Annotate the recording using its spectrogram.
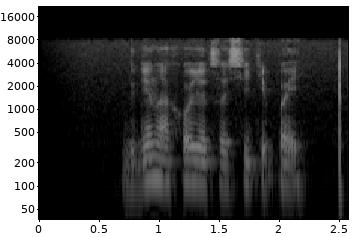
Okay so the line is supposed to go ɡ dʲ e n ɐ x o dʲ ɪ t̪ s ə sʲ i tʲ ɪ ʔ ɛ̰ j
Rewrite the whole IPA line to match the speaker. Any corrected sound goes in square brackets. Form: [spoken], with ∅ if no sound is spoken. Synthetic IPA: ɡ dʲ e n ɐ x o dʲ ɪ t̪ s ə sʲ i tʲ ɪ [p] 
